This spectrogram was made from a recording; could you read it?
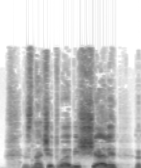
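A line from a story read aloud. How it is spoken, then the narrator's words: Joyful child. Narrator (Russian): радостно подхватил малыш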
